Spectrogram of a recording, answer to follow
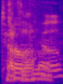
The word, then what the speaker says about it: Tove Lo: yeah, because how do you pronounce her name? Like Tova Lu? Tove Tove Lo.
